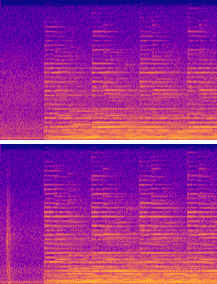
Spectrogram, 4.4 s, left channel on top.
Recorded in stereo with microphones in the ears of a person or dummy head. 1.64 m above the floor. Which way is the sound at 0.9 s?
50° right (ahead or behind).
